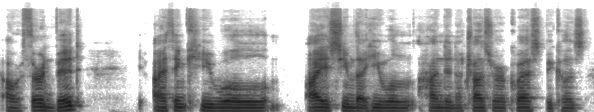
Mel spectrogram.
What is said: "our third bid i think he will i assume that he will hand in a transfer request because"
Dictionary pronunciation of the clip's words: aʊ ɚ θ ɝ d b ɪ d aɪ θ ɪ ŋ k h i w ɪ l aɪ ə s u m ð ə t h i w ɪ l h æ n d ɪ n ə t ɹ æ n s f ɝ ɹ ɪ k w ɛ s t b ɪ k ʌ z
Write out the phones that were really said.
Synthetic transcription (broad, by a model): aʊ ɚ θ ɝ d b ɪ d aɪ θ ɪ ŋ k h i w ɪ l aɪ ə s u m ð ə t h i w ɪ l h æ n d ɪ n ə t ɹ æ n s f ɝ ɹ ɪ k w ɛ s t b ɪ k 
